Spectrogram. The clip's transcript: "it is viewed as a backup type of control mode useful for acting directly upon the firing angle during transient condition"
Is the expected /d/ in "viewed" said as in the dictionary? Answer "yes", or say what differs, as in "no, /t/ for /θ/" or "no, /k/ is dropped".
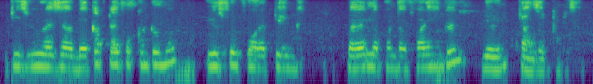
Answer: no, /d/ is dropped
